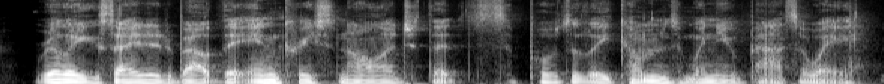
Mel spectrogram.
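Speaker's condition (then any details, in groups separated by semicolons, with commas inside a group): ALS; affects hand function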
